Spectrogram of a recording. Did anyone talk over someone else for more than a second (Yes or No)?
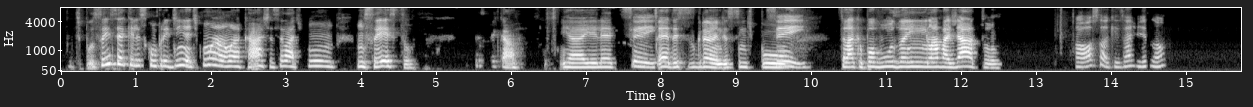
No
